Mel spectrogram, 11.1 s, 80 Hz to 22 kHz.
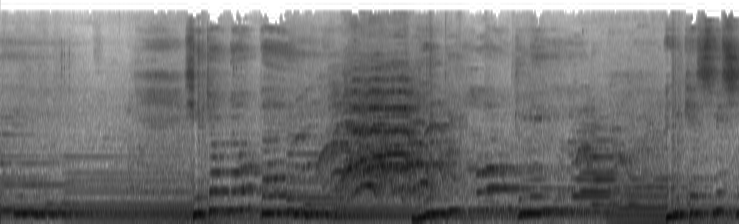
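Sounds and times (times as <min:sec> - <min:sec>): woman singing: 0:00.0 - 0:01.6, 0:02.8 - 0:11.0
live band playing ballad: 0:00.0 - 0:11.0
audience whooping and cheering: 0:04.5 - 0:07.0.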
